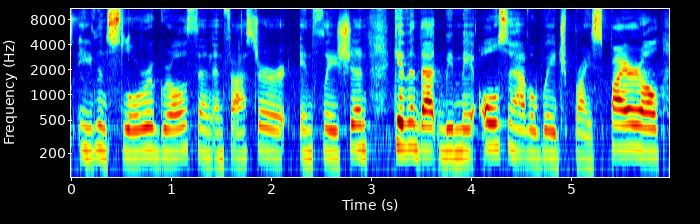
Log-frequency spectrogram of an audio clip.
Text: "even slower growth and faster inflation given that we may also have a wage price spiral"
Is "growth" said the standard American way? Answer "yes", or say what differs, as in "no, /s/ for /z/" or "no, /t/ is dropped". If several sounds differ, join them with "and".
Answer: yes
